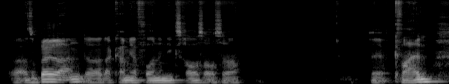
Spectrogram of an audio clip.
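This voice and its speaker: Heard on a very clean recording with a silent background, a man speaks in a plain, everyday voice at a moderate pace with ordinary pitch variation. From Rhineland, Cologne area. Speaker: LARP event organiser, club chairman. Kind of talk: casual chat.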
